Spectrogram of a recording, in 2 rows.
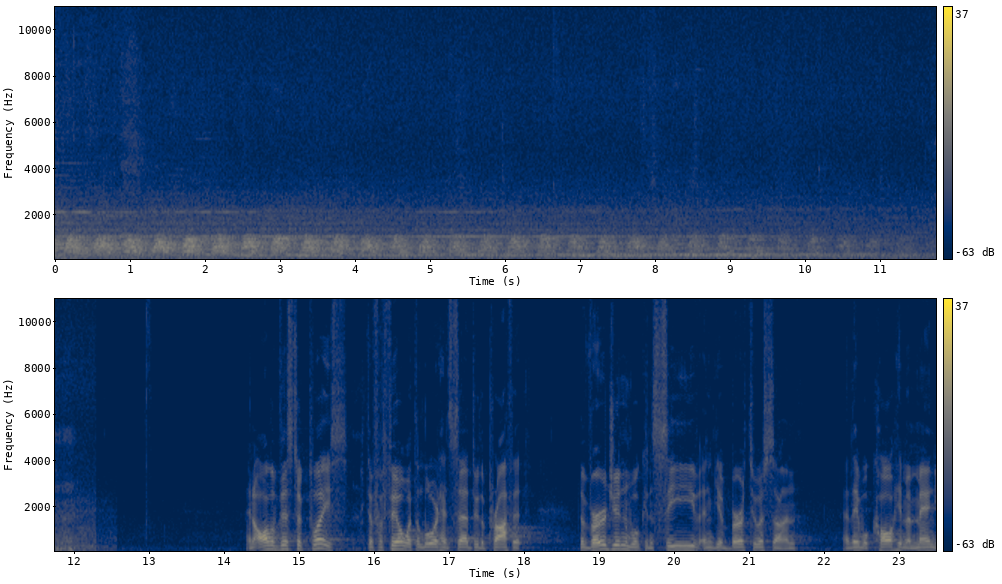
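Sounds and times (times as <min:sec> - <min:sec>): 
rhythmic heartbeat thumping: 0:00.0 - 0:12.0
low droning hum: 0:00.0 - 0:12.3
speech: 0:14.4 - 0:18.1, 0:18.8 - 0:21.7, 0:22.3 - 0:23.4.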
